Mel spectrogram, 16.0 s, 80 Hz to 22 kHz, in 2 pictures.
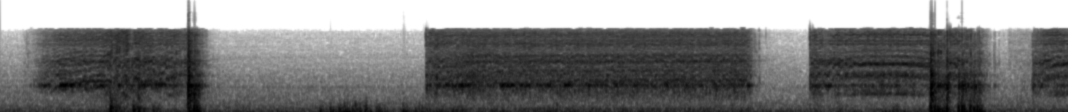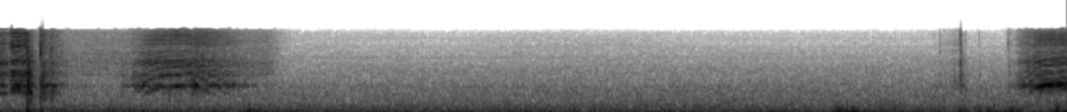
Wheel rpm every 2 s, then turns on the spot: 80, 50, 140, 120, 40, 0, 0, 20.
none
